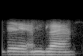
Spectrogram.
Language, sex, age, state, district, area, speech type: Bodo, female, 18-30, Assam, Chirang, urban, conversation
